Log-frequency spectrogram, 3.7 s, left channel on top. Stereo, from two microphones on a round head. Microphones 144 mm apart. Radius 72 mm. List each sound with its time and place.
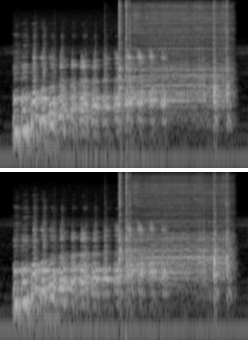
0.2 s laughter: 35° left (ahead or behind), 0.6 m
1.6 s a camera shutter: 65° left (ahead or behind), 2.5 m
